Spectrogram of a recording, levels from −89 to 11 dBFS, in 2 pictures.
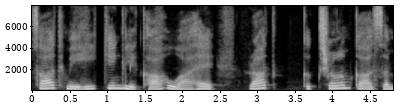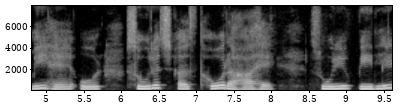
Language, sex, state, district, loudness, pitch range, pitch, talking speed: Hindi, female, Goa, North and South Goa, -15 LUFS, 195-240 Hz, 215 Hz, 130 wpm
